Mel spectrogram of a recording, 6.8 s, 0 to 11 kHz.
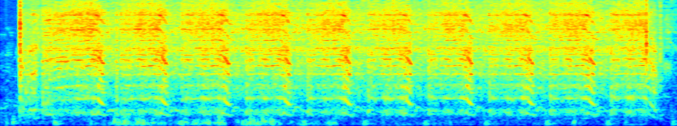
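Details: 5th-gen Honda Prelude BB6 with H22 engine, cranking during a compression test: steady even pulses about one and a half per second; compression about 170, higher than the usual 150, so the engine is healthy.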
